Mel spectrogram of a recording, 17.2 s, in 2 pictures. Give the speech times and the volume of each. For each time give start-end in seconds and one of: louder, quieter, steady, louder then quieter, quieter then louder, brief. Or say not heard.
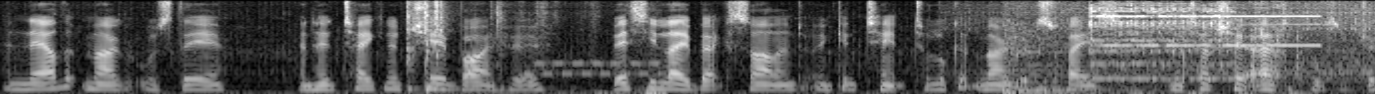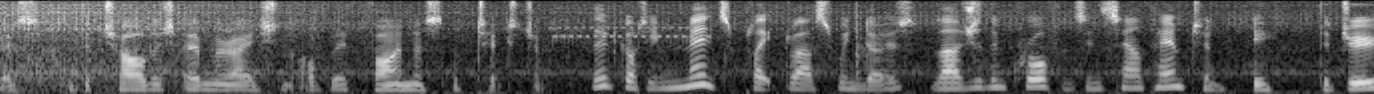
0.0-17.1 steady.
